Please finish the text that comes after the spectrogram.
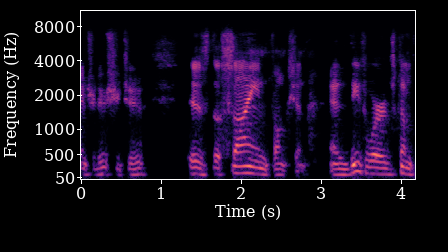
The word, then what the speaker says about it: sine: But sine is the way you spell it, but we use the abbreviated SIN, and that's the sine, that's read the sine of theta, the angle theta.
